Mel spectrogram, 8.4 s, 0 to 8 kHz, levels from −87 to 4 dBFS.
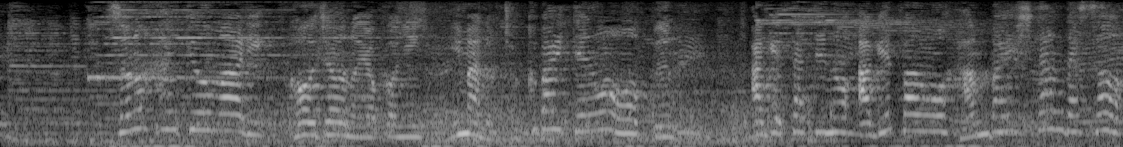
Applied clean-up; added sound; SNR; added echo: none; Vehicle; 11 dB; reverberation time 0.9 s.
